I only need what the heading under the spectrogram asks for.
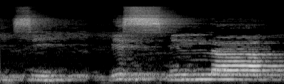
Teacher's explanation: سین میں سیٹی کی آواز نکالیں گے۔ سی بسم اللہ، لفظ اللہ کو باریک پڑھیں گے۔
